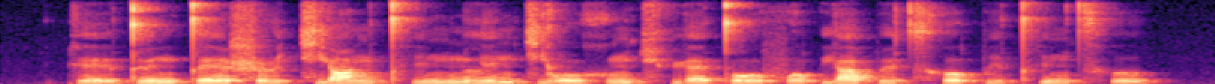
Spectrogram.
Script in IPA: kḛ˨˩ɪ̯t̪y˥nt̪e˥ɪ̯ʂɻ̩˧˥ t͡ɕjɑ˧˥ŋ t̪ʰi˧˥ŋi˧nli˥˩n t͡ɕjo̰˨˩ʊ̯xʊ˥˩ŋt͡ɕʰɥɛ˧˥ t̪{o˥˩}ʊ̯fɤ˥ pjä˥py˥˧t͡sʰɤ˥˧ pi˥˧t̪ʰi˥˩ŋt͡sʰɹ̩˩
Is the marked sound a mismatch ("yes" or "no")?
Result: no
